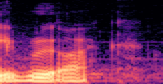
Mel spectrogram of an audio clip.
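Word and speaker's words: ruach (רוח): I'm not sure if people reading Hebrew are not as familiar with the Scottish loch type noise pronounce it like that, but I always say ruach.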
